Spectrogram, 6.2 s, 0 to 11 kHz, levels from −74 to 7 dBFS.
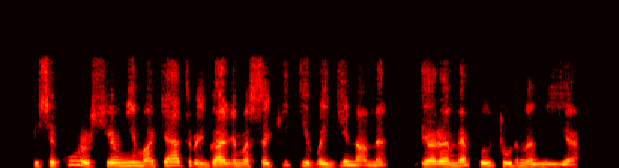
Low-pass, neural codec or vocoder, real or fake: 7.2 kHz; codec, 16 kHz, 1.1 kbps, Voila-Tokenizer; fake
